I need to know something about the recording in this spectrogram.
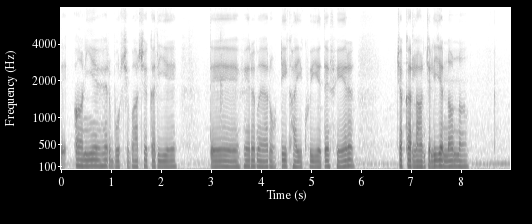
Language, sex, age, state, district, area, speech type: Dogri, male, 30-45, Jammu and Kashmir, Samba, urban, spontaneous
